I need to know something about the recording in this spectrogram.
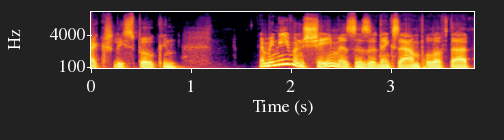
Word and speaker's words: Seamus: Like, if you read that name for the first time, you wouldn't really think that's gonna be pronounced Seamus.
